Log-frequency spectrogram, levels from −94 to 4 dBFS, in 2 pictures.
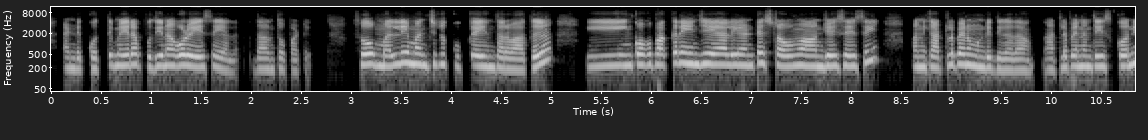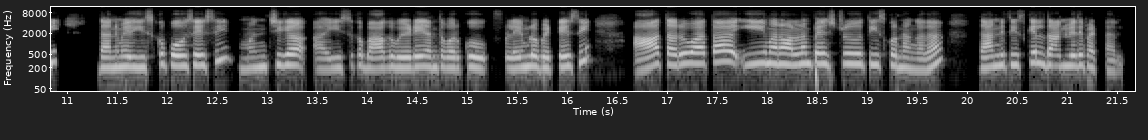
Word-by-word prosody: And 195 -1 -6
కొత్తిమీర, 235 +5 +2
పుదీనా 230 +3 +1
గూడా 240 -1 +5
యేసేయాలి 205 -6 -2 0.2
దానితో 190 0 -7
పాటే. 170 -1 -15 0.5
సో, 255 - +2 0.2
మళ్ళీ 235 +5 +4
మంచిగా 255 0 -1
కుక్కయిన 220 +1 +2
తర్వాత, 185 -1 -2 0.6
ఈ - - -1 0.3
ఇంకొక 250 +1 -1
పక్కన 270 +4 +1
ఏం 260 - +1
జేయాలీ 255 -2 +3
అంటే 240 +4 -1
స్టవ్ 230 -2 0 0.2
ఆన్ 225 -1 0
జేసేసి 230 +5 0 0.4
మనకి 215 0 -1
అట్ల 235 +5 -5
పెనం 250 -1 +2
ఉండిద్ది 205 -3 -3
గదా! 180 0 -4 0.3
అట్ల 205 +3 -6
పెనం 225 -1 -1
తీసుకొని 230 +4 0 0.5
దాని 205 0 +1
మీద 215 -1 +3
ఇసుక 230 - -6
పోసేసి, 235 +5 +2 0.3
మంచిగా 240 +4 +2 0.2
ఆ - - -6 0.2
ఇసుక 230 +3 -10
బాగా 200 +2 0
వేడయ్యేంత 215 +1 +3
వరకు 205 +1 -1 0.3
ఫ్లేమ్‌లో 205 +3 0
పెట్టేసి, 220 +9 +1 0.6
ఆ - - +7 0.2
తర్వాత 270 +3 +2 0.4
ఈ - - +3 0.2
మనం 265 -1 +4
అల్లం 270 +2 0
పేస్టు 265 0 -1 0.2
తీసుకున్నాం 235 -5 -4
కదా! 205 +8 0 0.5
దాన్ని 225 +4 +1
తీసుకెళ్ళి 270 +3 0
దాని 230 -1 0
మీదే 235 +1 +1
పెట్టాలి. 175 -4 -10
230 Hz, 150 wpm, -23 LUFS, 205-250 Hz, 0.6 s, ఆ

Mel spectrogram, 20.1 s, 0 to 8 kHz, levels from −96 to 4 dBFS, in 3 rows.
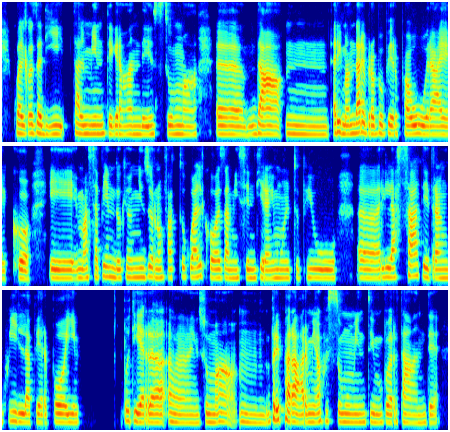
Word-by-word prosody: qualcosa 195 -1 +3
di 180 0 -1
talmente 185 -2 0
grande, 175 0 0
insomma, 180 -1 -1 0.3
ehm, 180 -2 +2
da, 180 -2 +6
mhmm, 175 -3 -2
rimandare 205 +1 +4
proprio 185 0 +1
per 185 0 0
paura 180 -1 +2
ecco, 170 0 0 0.3
e 180 -1 +2
ma 185 0 0
sapendo 195 0 -2
che 185 +2 -6
ogni 195 +1 -2
giorno 195 -2 -2
ho - - -3
fatto 185 +1 -7
qualcosa, 195 -2 -1
mi 180 0 -3
sentirei 180 -1 -3
molto 180 0 -4
più, 180 -1 -1 0.3
ehm, 180 -1 -1
rilassata 200 +4 0
e 195 - +2
tranquilla 185 0 0
per 170 -1 -4
poi 180 -1 +2 0.6
poter, 190 -4 +2 0.3
ehm, 170 -3 -1
insomma, 175 +2 -1
mhmm, 170 -2 -5
prepararmi 185 -6 +4
a 185 - +1
questo 200 -2 -5
momento 180 0 -2
importante. 170 -1 -2
180 Hz, 125 wpm, -21 LUFS, 175-190 Hz, 0.6 s, da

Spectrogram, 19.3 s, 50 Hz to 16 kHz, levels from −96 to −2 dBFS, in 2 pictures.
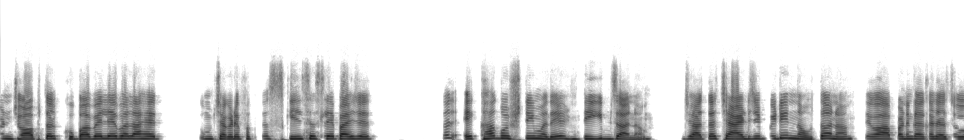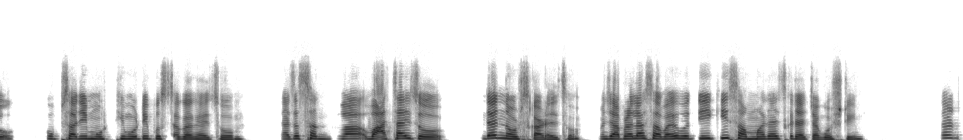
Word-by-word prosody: पण 260 -2 -2
जॉब 220 -1 +1
तर 265 - +4
खूप 235 -2 +1
अवेलेबल 275 +3 +3
आहेत. 260 -1 +2 0.4
तुमच्याकडे 240 -1 0
फक्त 245 +1 -7
स्किल्स 245 +1 -1
असले 270 0 +2
पाहिजेत. 250 0 +2 0.7
तर 335 - -6
एका 260 +2 +2
गोष्टीमध्ये 280 -3 +1 0.2
डीप 245 -1 +1
जाणं, 205 -6 +1 0.4
जे 250 - 0
आता 230 +2 +1
ChatGPT 255 +4 +1
नव्हतं 255 +3 +1
ना 230 - 0 0.2
तेव्हा 245 -1 +1
आपण 245 +2 -1
काय 250 -1 +1
करायचो, 235 -1 -1 0.4
खूप 260 -3 -6
सारी 260 0 +2
मोठी-मोठी 250 +1 0
पुस्तकं 230 -2 0
घ्यायचो. 195 -2 -1 0.5
त्याचं 230 +5 -1
सगळं 260 0 -1
वाचायचो, 250 0 +2 0.5
थेन 315 +1 +4
नोट्स 245 -3 +1
काढायचो. 195 0 0
म्हणजे 245 +1 -3
आपल्याला 260 +4 +3
सवय 255 -3 +2
होती, 280 0 0
की 330 - +4
समराइज 260 -1 +1
करायच्या 220 -4 +1
गोष्टी. 205 +2 -2 0.9
तर 330 - -4
250 Hz, 140 wpm, -23 LUFS, 235-265 Hz, 0.9 s, तर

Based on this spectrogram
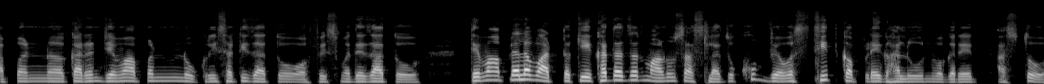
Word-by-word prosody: आपण, 140 +3 -6 0.2
कारण 150 +1 0
जेव्हा 150 +2 +1
आपण 160 +3 -4 0.2
नोकरीसाठी 140 +1 -5
जातो, 130 -2 -3 0.2
ऑफिसमध्ये 130 +4 -6
जातो, 135 -4 0 0.7
तेव्हा 195 +4 +4
आपल्याला 215 +4 +8
वाटतं, 160 - +4
की 175 - +4
एखादा 185 +5 +5
जर 200 -1 +2
माणूस 160 +2 -1
असला 135 -2 -1
जो 150 - -6
खूप 235 -6 -9
व्यवस्थित 150 - -1
कपडे 145 -3 +1
घालून 130 0 -4
वगैरे 125 +1 -2 0.3
असतो, 115 - -4
145 Hz, 130 wpm, -23 LUFS, 130-165 Hz, 0.7 s, आपल्याला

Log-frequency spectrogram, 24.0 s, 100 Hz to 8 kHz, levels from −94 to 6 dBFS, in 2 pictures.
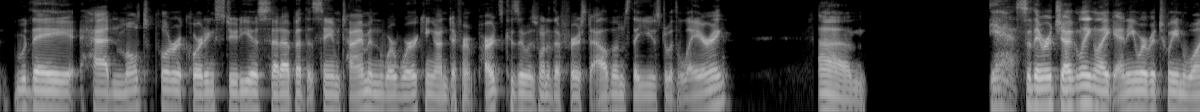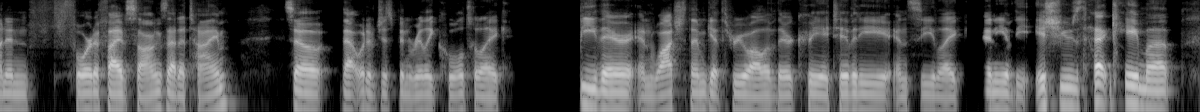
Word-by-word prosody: w 120 -1 -6
they 115 -2 +2
had 110 -1 0
multiple 115 +3 -6
recording 110 -1 -1
studios 110 0 -2
set 100 - -1
up 105 +1 +2
at 110 - -1
the - - -8
same 100 -1 -3
time 100 +3 -2
and 105 -2 -3
were 100 0 -2
working 100 +1 -3
on 95 - -3
different - - -7
parts- - - -1
'cause - - -11
it 105 - +1
was 100 -3 -3
one 100 - -3
of 100 - -12
the - - -3
first - - -6
albums 100 +1 -4
they - - -4
used 100 0 -9
with 95 -2 -9
layering. 105 - -2 0.9
Um 90 -7 -1 1.2
Yeah, - - -5
so - - -2
they 130 -1 +4
were 130 +1 +4
juggling, 135 +2 +4
like, 115 -3 +2
anywhere 115 +2 +1
between 110 -1 -1
1 100 +1 -1
and 105 -1 -3
4 105 +1 -1
to 110 - +2
5 105 -2 +5
songs 105 +4 0
at - - +4
a - - 0
time. 110 +11 -2 0.5
So, 105 - +4 0.2
that - - +2
would’ve - - -3
just - - -9
been 100 - -4
really 100 0 -1
cool 100 +1 -4
to, - - -5
like, 95 -2 -3 0.7
be 130 -2 +3
there 110 -2 +5
and 95 0 -5
watch 105 +2 +1
them 110 -1 -1
get - - -1
through 105 -1 0
all 95 0 +2
of 95 -1 -3
their 100 0 -1
creativity 105 0 -1
and 90 0 -7
see, 100 -1 -6
like, 90 -2 -3 0.2
any 110 -1 +2
of - - -1
the 95 - -9
issues 130 -2 +2
that 155 -2 +10
came 140 -4 +5
up. 115 -1 +3
105 Hz, 195 wpm, -25 LUFS, 100-115 Hz, 1.2 s, that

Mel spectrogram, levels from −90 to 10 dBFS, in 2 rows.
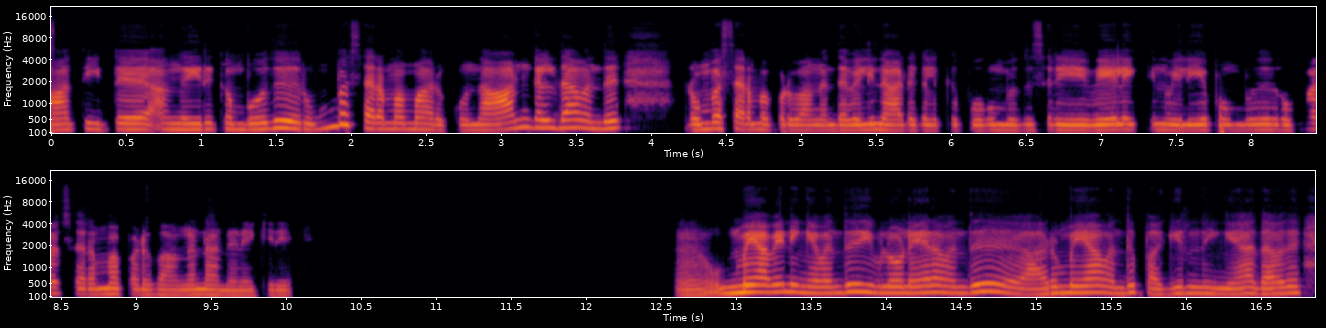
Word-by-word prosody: மாத்தீட்டு 180 +1 -1 0.2
அங்க 180 -1 -2
இருக்கும்போது, 185 +2 -1 0.2
ரொம்ப 235 - -3 0.2
சிரமமா 190 -2 0
இருக்கும். 165 +1 -7
இந்த 170 0 +1
ஆண்கள் 235 +1 0
தான் 235 -1 +2
வந்து 210 +2 +1 0.6
ரொம்ப 190 +4 +1
சிரமப்படுவாங்க. 165 -2 -2
இந்த 160 0 -1
வெளிநாடுகளுக்கு 165 -1 -1
போகும்போது 165 0 -3
சரி, 170 -1 0 0.2
வேலைக்குன்னு 170 0 +1
வெளியே 165 +1 0
போகும்போது 165 +1 -3
ரொம்ப 185 +3 -4
சிரமப்படுவாங்கன்னு 155 -2 -2
நான் 140 -2 -3
நெனைக்கிறேன். 135 +1 -7 2.6
அ, - - -5 0.2
உண்மையாவே 220 +4 +7
நீங்க 210 -3 +2
வந்து 200 +4 0
இவ்ளோ 195 -2 0
நேரம் 210 +2 +2
வந்து, 195 +4 0 0.4
அருமையா 205 +5 +2
வந்து 190 +2 -2
பகிர்ந்தீங்க. 175 +1 -2
அதாவது 180 +2 0
175 Hz, 120 wpm, -25 LUFS, 165-195 Hz, 2.6 s, உண்மையாவே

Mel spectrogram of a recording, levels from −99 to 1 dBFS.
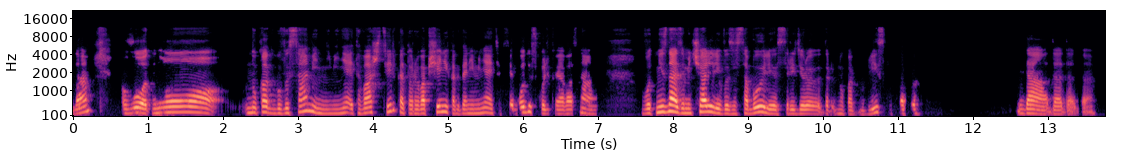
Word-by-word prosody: да. 230 +5 0 0.4
Вот, 170 +1 +3
но, 205 - +2 0.3
ну, 185 +1 -3
как 205 -5 +2
бы 165 - -4
вы 175 +2 -3
сами 230 +5 -1
не 160 -4 -6
меня 165 +3 -5
это 165 0 -7
ваш 190 +2 0
стиль 235 +5 -5
который 160 - -3
вообще 165 +6 +1
никогда 160 -8 -3
не 160 0 -6
меняется 175 +1 -6
все 480 - -3
годы, 210 - 0
сколько 155 -6 -8
я 150 - -2
вас 155 0 -2
знаю". 155 -6 -7 0.6
Вот 165 +2 -2
не 210 +2 +5
знаю, 225 -2 +10
замечали 220 +6 +5
ли 175 -4 +2
вы 155 -1 -2
за 150 0 -10
собой 180 +8 +3
или 155 -2 +1
среди 150 0 -4
ро 150 -1 -2
др 150 - -11
ну, 150 -1 -13
как 140 -1 -10
бы 130 - -17
близких, 190 +9 -7
такое? 485 - -5 1.3
Да, 155 -4 0
да-да-да. 140 -1 -8
170 Hz, 185 wpm, -24 LUFS, 155-205 Hz, 1.3 s, знаю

